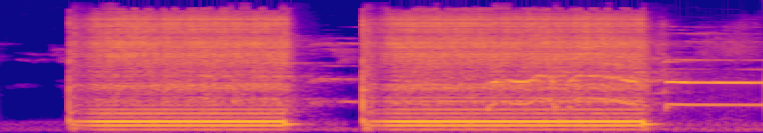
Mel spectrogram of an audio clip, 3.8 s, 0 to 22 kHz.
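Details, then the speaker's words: RT3000W transformer gives two loud bursts of harsh mains buzz and humming at switch-on, caused by a wrong input voltage setting (110 V selected on 220 V supply). "Tapos pag binubuksan mo nagba-buser po siya."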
